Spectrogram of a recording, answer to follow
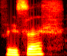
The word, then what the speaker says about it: Foossa: And actually, Lushan, do you want to tell some of the story of how we alighted on the correctly pronounced Fusa? Indeed, yeah. So Foossa we're named after an animal from Madagascar.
